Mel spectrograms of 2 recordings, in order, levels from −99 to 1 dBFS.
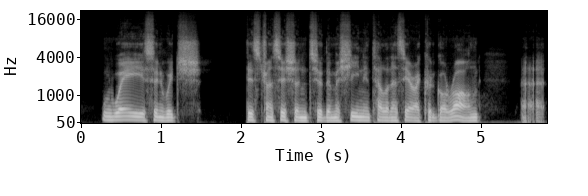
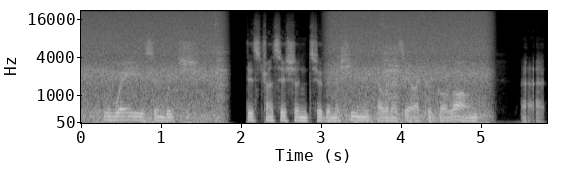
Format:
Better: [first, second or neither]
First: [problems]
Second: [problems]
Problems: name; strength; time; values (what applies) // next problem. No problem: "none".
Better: first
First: none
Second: hiss; loud; until 2 s and from 3 to 5 s; 2 dB below the speech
